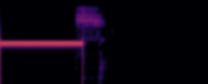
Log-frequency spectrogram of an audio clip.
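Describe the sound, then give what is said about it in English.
A censor beep: one steady, pure mid-pitched tone that holds evenly for under half a second, then breaks into a short burst of hiss before silence. “the first beep of the episode right at the end”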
